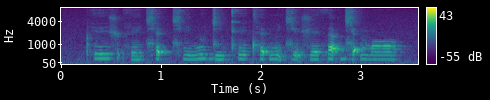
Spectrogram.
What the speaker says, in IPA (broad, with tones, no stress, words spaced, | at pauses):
pʰe˦ɪ̯ ʃʊ˦ʔhe˨ɪ̯t͡ɕʰɛ˦ʔ t͡ɕʰi˨nu˦d͡ʑĩ˨ kʰe˦tʰɛ˦ʔ mĩ˦˨t͡ɕḛ˦˨ɪ̯ʃɛ˦ θä˦ʔd͡ʑä˦ʔ mɔ˦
